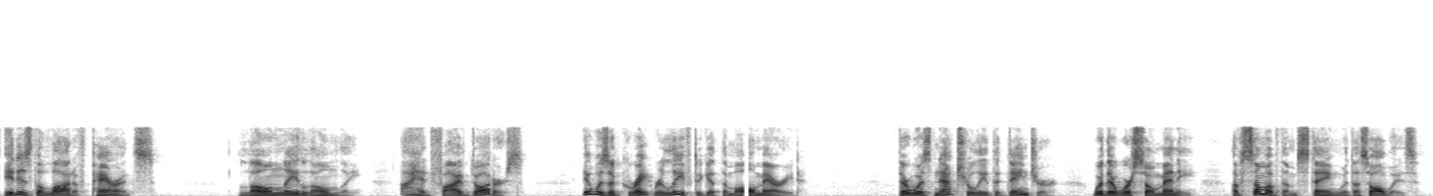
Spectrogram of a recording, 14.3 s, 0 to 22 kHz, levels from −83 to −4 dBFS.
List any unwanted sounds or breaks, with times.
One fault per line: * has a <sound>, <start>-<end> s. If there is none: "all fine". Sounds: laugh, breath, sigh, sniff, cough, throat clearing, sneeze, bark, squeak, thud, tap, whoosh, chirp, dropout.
* has a dropout, 7.4-7.5 s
